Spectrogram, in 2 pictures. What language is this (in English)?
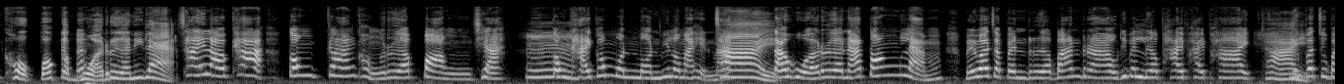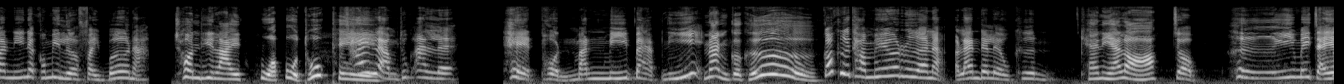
Thai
